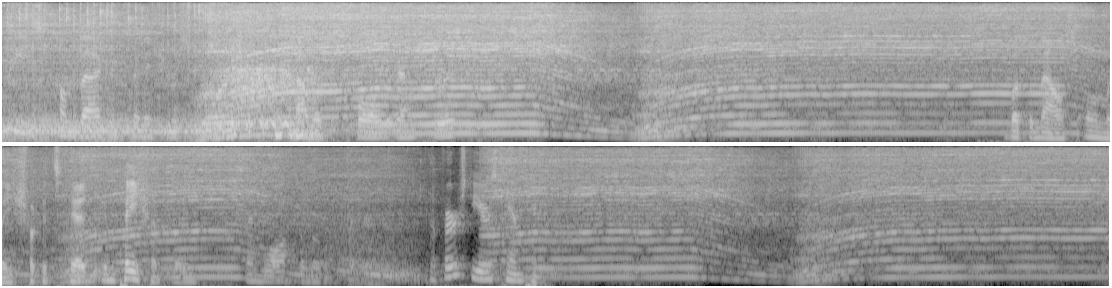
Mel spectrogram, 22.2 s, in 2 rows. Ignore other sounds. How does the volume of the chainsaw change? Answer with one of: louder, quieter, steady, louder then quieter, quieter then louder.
quieter.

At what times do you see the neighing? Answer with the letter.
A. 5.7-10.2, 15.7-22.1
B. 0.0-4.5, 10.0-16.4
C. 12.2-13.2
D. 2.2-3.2
D.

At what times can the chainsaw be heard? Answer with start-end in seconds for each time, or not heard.
0.0-22.1.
